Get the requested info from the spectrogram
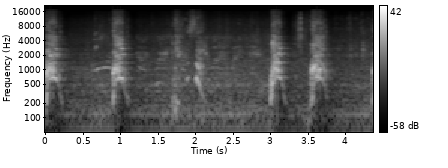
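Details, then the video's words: An elderly female dog, about 15 years old, barks at herself in a mirror, giving sharp, broadband barks in uneven bursts with a person's voice faint in the background. "Dog Barks at self in mirror"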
